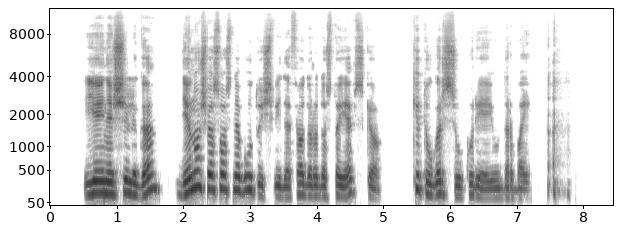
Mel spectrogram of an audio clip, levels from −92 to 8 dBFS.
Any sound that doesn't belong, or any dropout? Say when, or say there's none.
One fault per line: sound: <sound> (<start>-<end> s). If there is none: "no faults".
sound: laugh (7.5-7.8 s)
